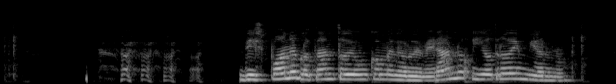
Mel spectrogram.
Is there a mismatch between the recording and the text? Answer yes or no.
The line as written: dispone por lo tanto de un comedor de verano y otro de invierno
yes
